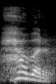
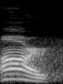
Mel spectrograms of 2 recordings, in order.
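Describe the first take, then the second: First: The word starts with an h sound. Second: The word starts with a vowel sound. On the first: The speaker calls it wrong. "ஹெச் O யூ ஆர் ஹவர் அப்படி சொல்லி தருவாங்க" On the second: The speaker calls it right. "Proper ப்ரொனன்சியேஷனாக"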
